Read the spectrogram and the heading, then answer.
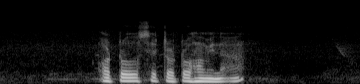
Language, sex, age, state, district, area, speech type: Santali, male, 30-45, West Bengal, Birbhum, rural, spontaneous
